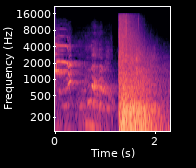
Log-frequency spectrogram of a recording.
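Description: A sudden loud crashing hit about a second and a quarter in, dying away over the next half-second: a horror-film jump-scare sting. Faint voice sounds come before it.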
